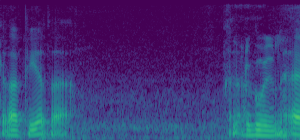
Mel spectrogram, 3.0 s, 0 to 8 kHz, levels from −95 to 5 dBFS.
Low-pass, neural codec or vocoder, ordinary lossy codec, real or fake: 7.2 kHz; vocoder, 22.05 kHz, 80 mel bands, Vocos; none; fake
